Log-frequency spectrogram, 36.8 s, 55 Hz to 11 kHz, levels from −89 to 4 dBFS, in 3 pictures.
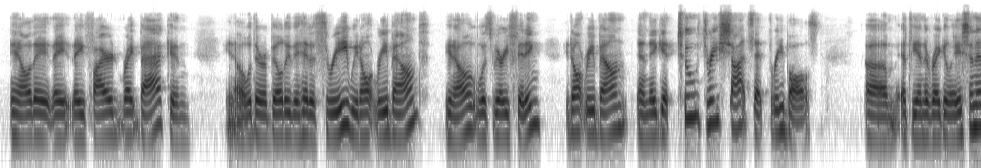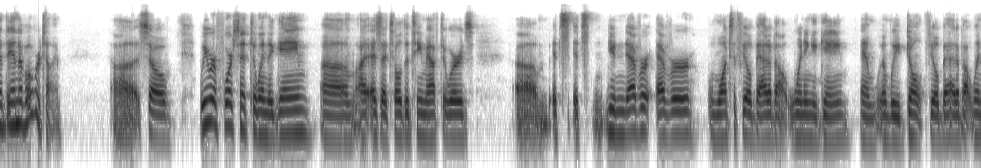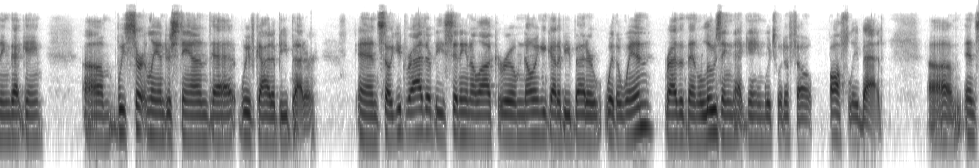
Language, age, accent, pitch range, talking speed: English, 40-59, American, 145-165 Hz, 210 wpm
